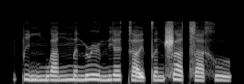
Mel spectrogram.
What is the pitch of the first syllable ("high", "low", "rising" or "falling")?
low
